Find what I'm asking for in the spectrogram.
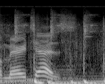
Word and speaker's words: Marites: How do you pronounce this? M-A-R-I-T-E-S? – Oh, Mary Tez.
